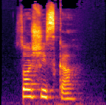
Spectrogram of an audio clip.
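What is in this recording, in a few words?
"сосиска", Komi-Zyrian, female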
